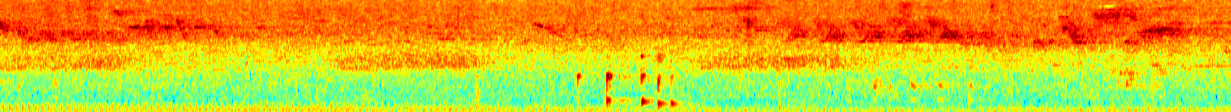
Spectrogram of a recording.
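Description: Faint outdoor background of birds calling, with a couple of short low cluck-like calls about three seconds in, over a steady low hum.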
